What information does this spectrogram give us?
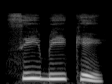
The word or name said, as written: ಸಿಬಿಕೆ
